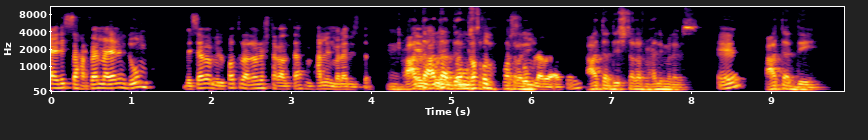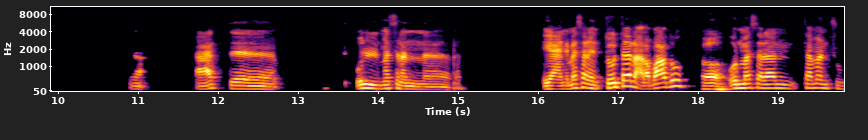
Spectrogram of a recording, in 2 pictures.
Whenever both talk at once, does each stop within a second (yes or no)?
no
